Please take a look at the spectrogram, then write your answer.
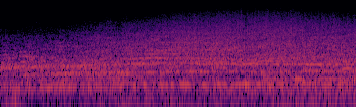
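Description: Formula Regional Americas race cars at Indianapolis take the green flag, their engines merging into a continuous, dense roar that holds steady and loud for several seconds with no clear voices.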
